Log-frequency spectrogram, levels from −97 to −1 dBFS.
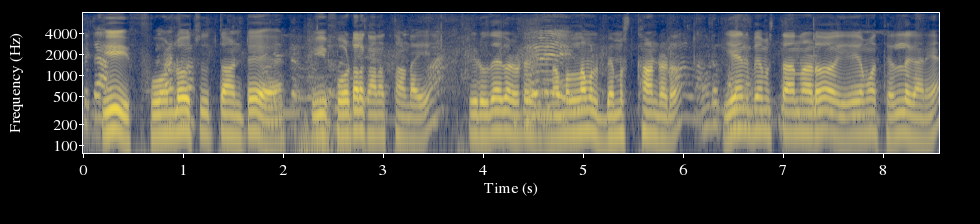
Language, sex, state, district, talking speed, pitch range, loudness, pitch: Telugu, male, Andhra Pradesh, Sri Satya Sai, 140 wpm, 140-155 Hz, -19 LUFS, 145 Hz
